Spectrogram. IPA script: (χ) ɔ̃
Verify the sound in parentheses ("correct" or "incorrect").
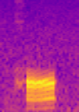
correct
